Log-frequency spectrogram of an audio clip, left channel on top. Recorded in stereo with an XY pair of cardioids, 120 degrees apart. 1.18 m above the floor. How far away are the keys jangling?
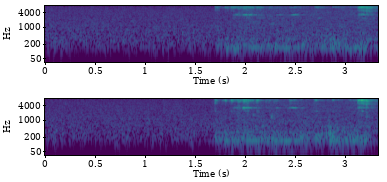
About 1.6 m.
